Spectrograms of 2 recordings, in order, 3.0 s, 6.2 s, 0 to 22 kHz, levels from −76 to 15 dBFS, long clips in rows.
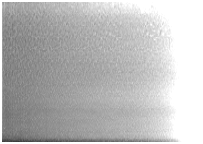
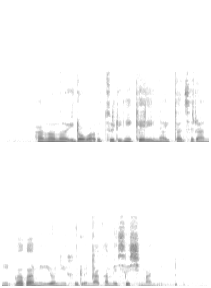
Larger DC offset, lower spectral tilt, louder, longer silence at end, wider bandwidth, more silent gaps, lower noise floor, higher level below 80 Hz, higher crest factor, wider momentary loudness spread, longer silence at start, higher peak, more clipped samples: neither; about the same, -4.5 dB/octave vs -4.5 dB/octave; first, -14 LUFS vs -37 LUFS; first, 0.65 s vs 0.45 s; first, over 20 kHz vs 11.5 kHz; neither; second, -44 dBFS vs -60 dBFS; first, -26 dBFS vs -80 dBFS; about the same, 16 dB vs 20 dB; first, 21 LU vs 10 LU; second, 0 s vs 0.5 s; first, 0 dBFS vs -18 dBFS; neither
